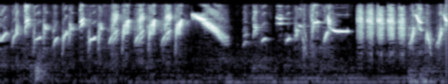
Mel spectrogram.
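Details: Brief European goldfinch song, a dense stream of quick high twitters, a clear rising-falling whistle and a short buzzy trill at the end.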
